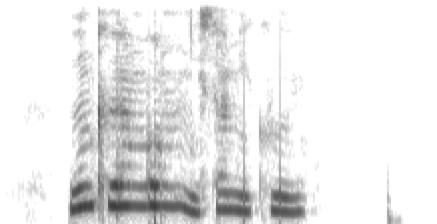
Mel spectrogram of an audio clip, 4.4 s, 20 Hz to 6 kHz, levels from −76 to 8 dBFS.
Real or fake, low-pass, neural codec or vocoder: fake; 5.4 kHz; vocoder, 22.05 kHz, 80 mel bands, WaveNeXt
